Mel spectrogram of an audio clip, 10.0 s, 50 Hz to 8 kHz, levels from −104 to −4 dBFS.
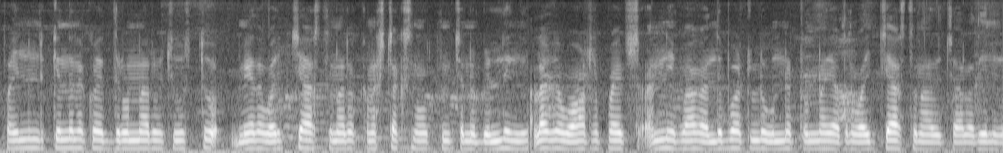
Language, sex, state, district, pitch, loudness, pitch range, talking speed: Telugu, male, Karnataka, Dharwad, 150 Hz, -16 LUFS, 145-155 Hz, 145 wpm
